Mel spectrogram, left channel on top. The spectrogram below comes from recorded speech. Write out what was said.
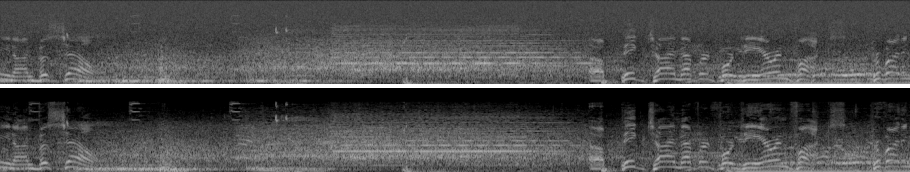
on Vassell. A big-time effort for De'Aaron Fox,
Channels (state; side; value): noise; left; hiss, 6 dB below the sound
